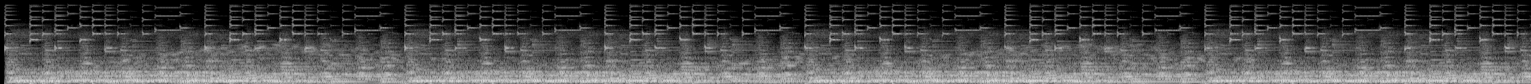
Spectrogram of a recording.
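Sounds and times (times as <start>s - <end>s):
dark cave ambience: 0.1s - 15.3s.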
